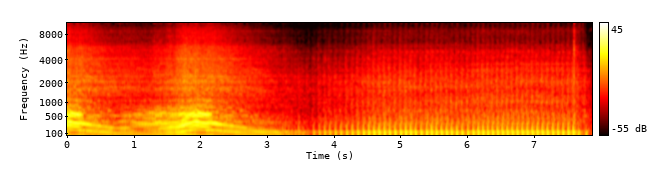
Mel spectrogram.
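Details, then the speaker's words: Bajaj Pulsar NS200 BS6 that had a starting problem, after the fuel pump began running: it starts on the first self-start press and settles into an even idle thump with no misses. Normal start and idle. "देखिए गाड़ी हमारा एक self में start हो गया दोस्तों। Starting में किसी प्रकार का कोई दिक्कत नहीं है।"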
